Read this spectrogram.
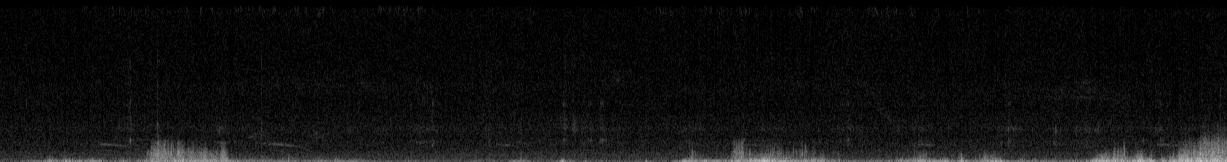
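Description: Wind gusts buffet loudly outdoors.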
